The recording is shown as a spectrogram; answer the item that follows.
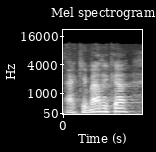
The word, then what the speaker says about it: Acumatica: in the UK and nobody knows who a Q Medicare is or even how to say the word so we've discovered it's a Q matica but who is a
